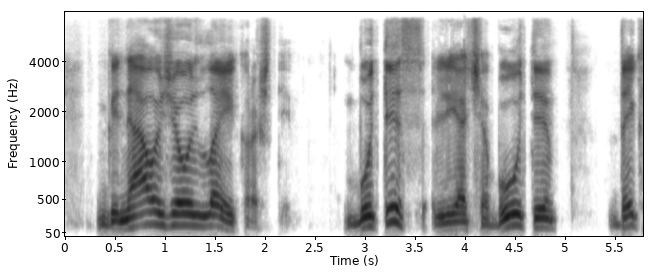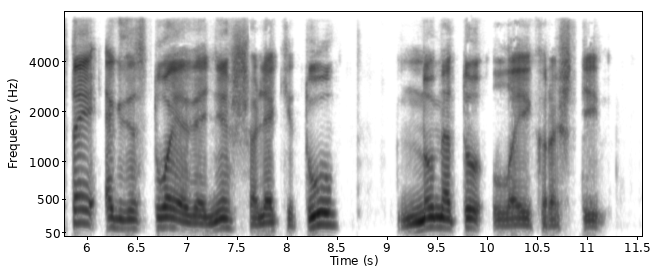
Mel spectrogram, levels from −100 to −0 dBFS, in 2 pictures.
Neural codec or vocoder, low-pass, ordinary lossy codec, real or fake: codec, 24 kHz, 3.1 kbps, DualCodec; 7.2 kHz; AAC, 48 kbps; fake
